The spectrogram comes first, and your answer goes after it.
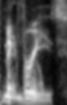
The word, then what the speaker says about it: McVries: How do you pronounce the last name? Because when I read it, I pronounce it differently. It's McVries. Yeah.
